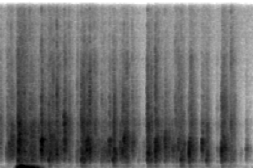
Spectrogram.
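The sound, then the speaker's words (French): A church audience acclaims the word of God with faint, scattered clapping. Quiet, uneven bursts of claps come in loose clusters. “Est-ce qu'on peut acclamer la parole de Dieu?”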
